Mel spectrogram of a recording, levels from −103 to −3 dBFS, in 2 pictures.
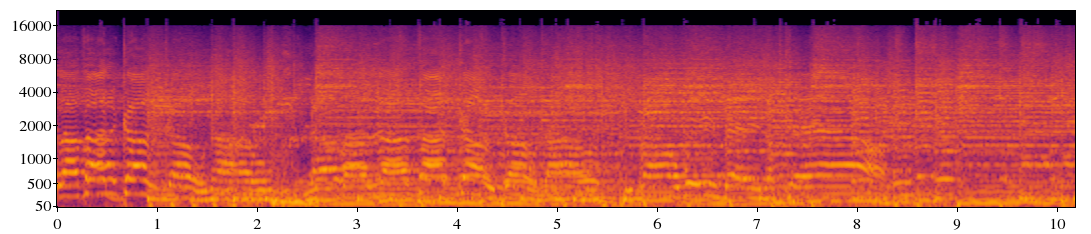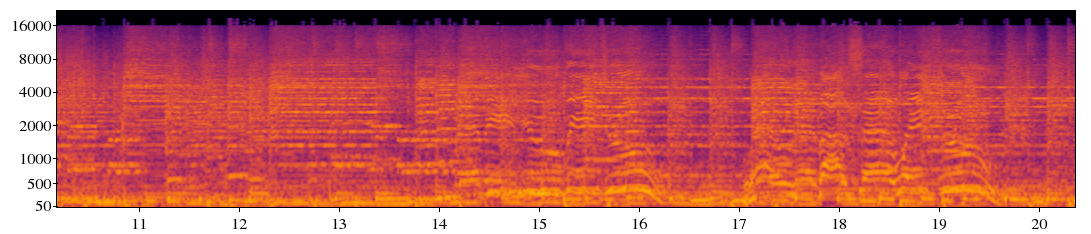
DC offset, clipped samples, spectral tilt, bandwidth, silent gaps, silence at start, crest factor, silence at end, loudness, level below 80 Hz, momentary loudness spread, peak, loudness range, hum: under 0.1%; under 0.1%; -3.5 dB/octave; 18.5 kHz; none; 0 s; 14 dB; 0 s; -23 LUFS; -40 dBFS; 3 LU; -8 dBFS; 1 LU; none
